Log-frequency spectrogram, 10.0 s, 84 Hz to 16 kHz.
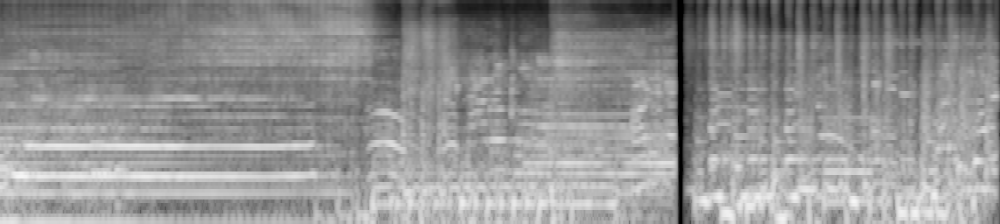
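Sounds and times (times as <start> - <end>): band holding a long note: 0.0 - 6.8
sustained low bass: 0.0 - 10.0.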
